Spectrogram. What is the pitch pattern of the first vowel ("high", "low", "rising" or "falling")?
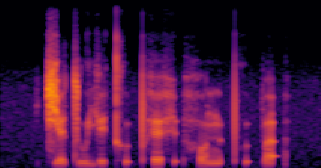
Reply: low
